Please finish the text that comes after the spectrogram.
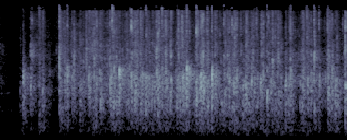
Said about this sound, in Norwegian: Så de kan gjerne få en liten klapp.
